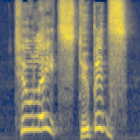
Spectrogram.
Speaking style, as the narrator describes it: cried the young captain with a regular roar

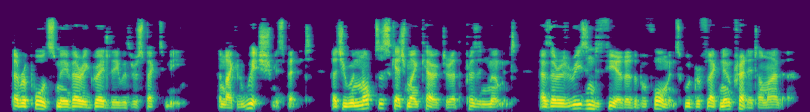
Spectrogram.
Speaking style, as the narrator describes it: answered he gravely

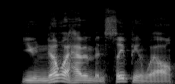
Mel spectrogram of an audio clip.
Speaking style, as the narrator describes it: Myra cried, feeling herself start to lose control and unable to do anything about it

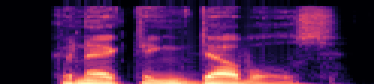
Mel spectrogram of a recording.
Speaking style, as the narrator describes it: said curtly

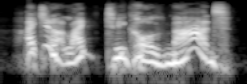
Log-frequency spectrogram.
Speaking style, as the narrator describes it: exclaimed the mad scientist

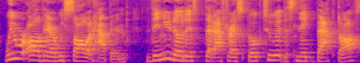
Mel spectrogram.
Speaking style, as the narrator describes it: said Harry

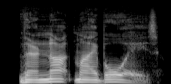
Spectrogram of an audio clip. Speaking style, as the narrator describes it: Licht groaned

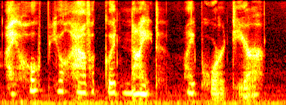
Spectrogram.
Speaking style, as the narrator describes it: whispering tenderly

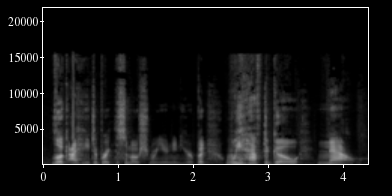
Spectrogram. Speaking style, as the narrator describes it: I yelled out

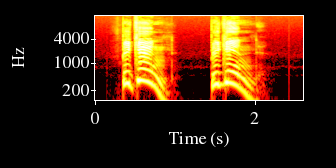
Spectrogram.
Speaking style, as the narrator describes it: cried out Gagool in her thin, piercing voice

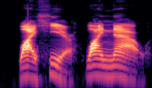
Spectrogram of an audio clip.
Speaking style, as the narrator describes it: Fenwick snapped

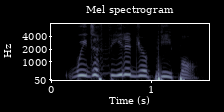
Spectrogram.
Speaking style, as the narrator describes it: Aang said to Jet, his voice hard

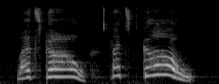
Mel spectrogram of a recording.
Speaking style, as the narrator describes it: cried the girl

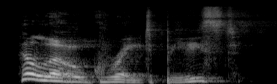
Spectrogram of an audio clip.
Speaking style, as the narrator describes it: rumbled

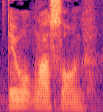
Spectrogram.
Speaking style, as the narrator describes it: I said

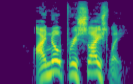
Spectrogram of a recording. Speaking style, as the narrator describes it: said Dr

